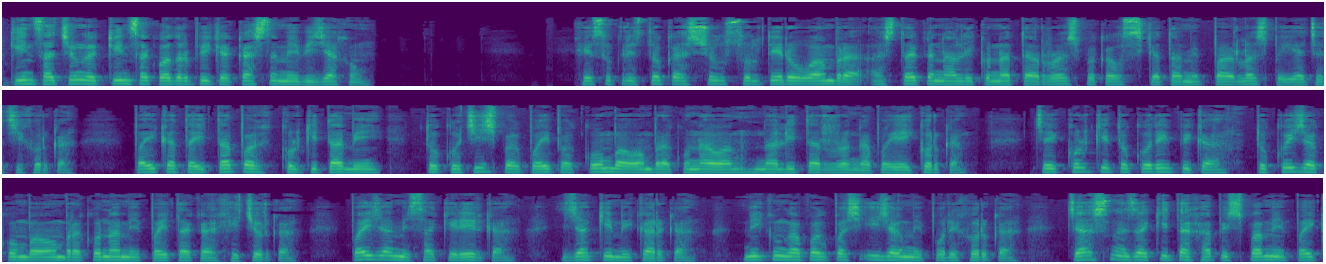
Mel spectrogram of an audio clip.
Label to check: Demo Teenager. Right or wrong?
Wrong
